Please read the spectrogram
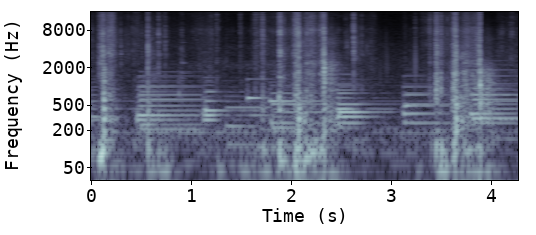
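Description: A chef's knife cutting through a head of Chinese cabbage onto a thin plastic cutting board: several sharp chops, in small clusters, under background music.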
